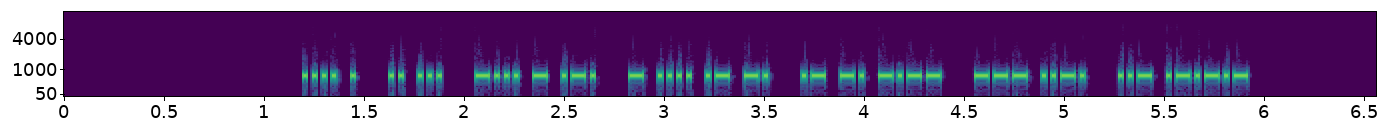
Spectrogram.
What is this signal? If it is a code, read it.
Morse code, heard as a keyed tone, about 52 wpm, 700 Hz. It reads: HE IS BTR THAN ANY OF U.
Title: Sentences from Top 400 Words and Abbreviations 50wpm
